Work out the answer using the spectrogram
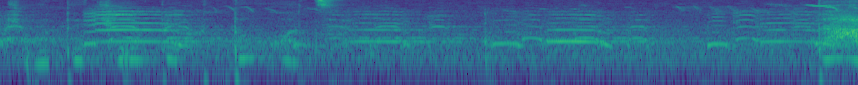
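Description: Cranes give loud, rolling, trumpeting calls, several overlapping in quick succession over about four seconds, with a brief burst of noise at the end.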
